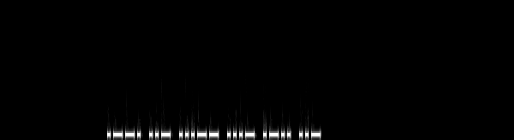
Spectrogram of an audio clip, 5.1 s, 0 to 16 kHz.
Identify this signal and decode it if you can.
Morse code, heard as a keyed tone, about 39 wpm, 700 Hz. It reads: PU3VLU
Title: DXCC-100 Call Signs - 6 Characters - Repeated 2x - 40wpm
